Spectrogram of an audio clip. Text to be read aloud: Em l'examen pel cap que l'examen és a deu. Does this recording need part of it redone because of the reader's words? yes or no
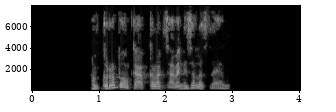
yes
